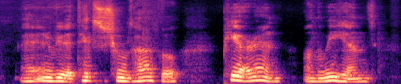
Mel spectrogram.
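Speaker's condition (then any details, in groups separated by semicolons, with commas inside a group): Brain injury; memory greatly affected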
